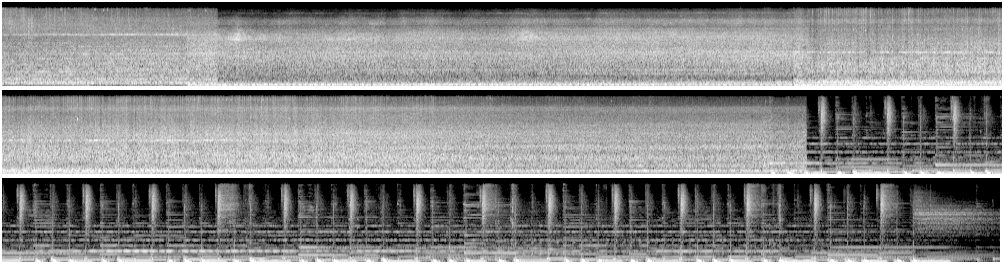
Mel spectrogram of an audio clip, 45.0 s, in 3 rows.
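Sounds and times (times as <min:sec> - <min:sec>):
harvester engine drone: 0:00.0 - 0:30.4.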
